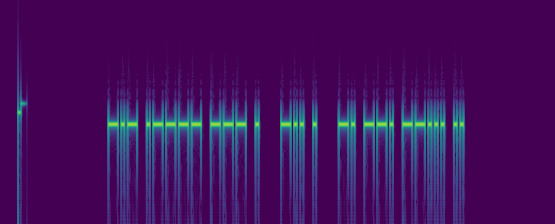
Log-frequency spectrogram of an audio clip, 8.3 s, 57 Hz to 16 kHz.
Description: Morse code, heard as a keyed tone, about 25 wpm, 700 Hz. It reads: K1OE DE NG7I
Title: USA Callsign DE Callsign - 4 Characters - 25wpm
